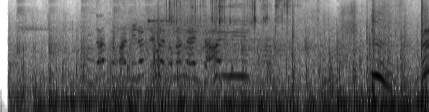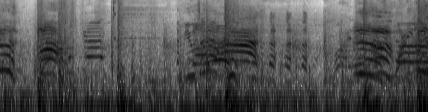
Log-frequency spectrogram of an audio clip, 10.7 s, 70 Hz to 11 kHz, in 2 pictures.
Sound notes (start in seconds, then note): 0.1 dramatic music; 5.2 NPCs grunting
